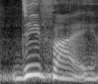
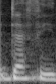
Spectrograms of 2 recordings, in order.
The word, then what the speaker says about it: DeFi: things hashrate is commentators defy i say daffy the european style of course mispronouncing it so defy the so-called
